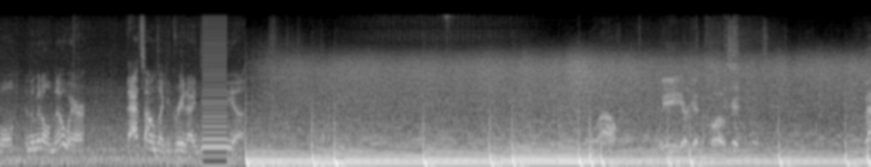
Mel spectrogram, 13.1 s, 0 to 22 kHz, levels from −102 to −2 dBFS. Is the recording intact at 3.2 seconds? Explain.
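No. From about 3.05 to 3.41 s the sound gives way to a steady, mechanical buzz pitched at around 188 Hz. It is a system hang loop. The computer or its audio driver stalled while the playback hardware kept replaying the same 5.33 ms slice of its ring buffer, a length that fits a 256-sample buffer. That tiny slice repeats dozens of times, so the repetition fuses into a tone rather than a stutter.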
